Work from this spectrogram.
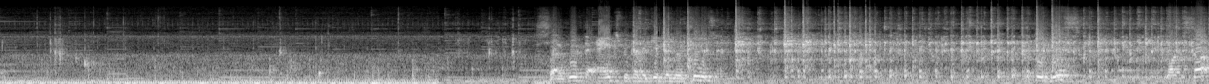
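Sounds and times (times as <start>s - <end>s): fork whisking eggs in bowl: 6.2s - 12.0s.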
